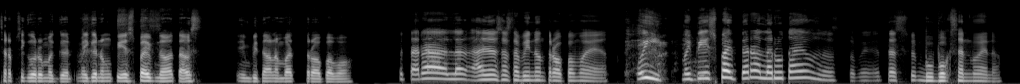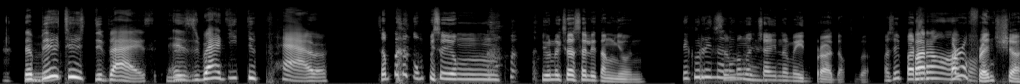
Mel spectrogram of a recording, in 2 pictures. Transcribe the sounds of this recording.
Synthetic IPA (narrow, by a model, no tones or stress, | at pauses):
sɐɾap̚sɪɡuːɾomɐɡɐnmɐjɡɐnoŋpiʔɛspajb̚no̞t̪aːpos | ɪmbɪd̪ɐkɐlɐŋbɐt̪ɾoːpɐmo̞ | t̪aːɾɐlɐɐnosaːsɐbɪːɪnɐŋt̪ɾo̞ːpɐmo | ʔojmɐjpiːʔɛspajb̚t̪aːɾɐlɐɾuːt̪aːjo̞asɐbt̪ɐsbubʊk̚sɐnmojɐno | d̪̥ɐbɪlt̪usd̪ɪvajs | ɪzɹɛd̪it̪upʰɛɹ | sɐmbɐnɐɡʔʊmpɪsɐjʊŋ | jʊŋnɐɡ̚saːsɐlɪt̪aŋjon | d̪ɛkoɾɪnːsɐmɐŋat͡ʃajnɐmejd̪̚pɾa̰d̪ɐk̚t̪sbɐ̰kɐsɛpaːɾpaːɾɐŋʔpaɾɐŋfɾɛnt͡ʃːa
